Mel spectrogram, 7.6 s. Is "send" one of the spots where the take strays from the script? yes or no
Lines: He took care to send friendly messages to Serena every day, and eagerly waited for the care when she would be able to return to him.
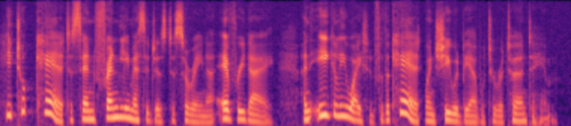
no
